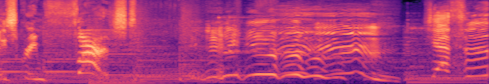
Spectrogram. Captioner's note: giggles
